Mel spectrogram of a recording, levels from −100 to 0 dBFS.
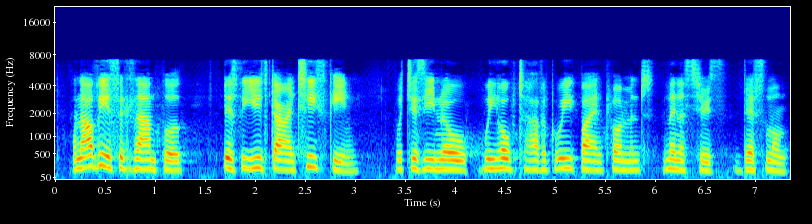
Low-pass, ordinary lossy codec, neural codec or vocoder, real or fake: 7.2 kHz; MP3, 64 kbps; codec, 16 kHz, 1 kbps, FunCodec, trained on Chinese and English, 50 frames a second; fake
